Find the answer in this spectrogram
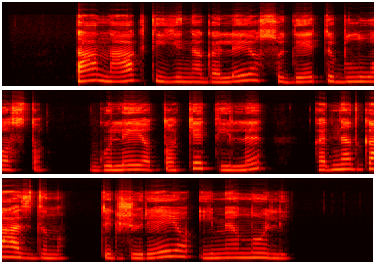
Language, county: Lithuanian, Šiauliai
